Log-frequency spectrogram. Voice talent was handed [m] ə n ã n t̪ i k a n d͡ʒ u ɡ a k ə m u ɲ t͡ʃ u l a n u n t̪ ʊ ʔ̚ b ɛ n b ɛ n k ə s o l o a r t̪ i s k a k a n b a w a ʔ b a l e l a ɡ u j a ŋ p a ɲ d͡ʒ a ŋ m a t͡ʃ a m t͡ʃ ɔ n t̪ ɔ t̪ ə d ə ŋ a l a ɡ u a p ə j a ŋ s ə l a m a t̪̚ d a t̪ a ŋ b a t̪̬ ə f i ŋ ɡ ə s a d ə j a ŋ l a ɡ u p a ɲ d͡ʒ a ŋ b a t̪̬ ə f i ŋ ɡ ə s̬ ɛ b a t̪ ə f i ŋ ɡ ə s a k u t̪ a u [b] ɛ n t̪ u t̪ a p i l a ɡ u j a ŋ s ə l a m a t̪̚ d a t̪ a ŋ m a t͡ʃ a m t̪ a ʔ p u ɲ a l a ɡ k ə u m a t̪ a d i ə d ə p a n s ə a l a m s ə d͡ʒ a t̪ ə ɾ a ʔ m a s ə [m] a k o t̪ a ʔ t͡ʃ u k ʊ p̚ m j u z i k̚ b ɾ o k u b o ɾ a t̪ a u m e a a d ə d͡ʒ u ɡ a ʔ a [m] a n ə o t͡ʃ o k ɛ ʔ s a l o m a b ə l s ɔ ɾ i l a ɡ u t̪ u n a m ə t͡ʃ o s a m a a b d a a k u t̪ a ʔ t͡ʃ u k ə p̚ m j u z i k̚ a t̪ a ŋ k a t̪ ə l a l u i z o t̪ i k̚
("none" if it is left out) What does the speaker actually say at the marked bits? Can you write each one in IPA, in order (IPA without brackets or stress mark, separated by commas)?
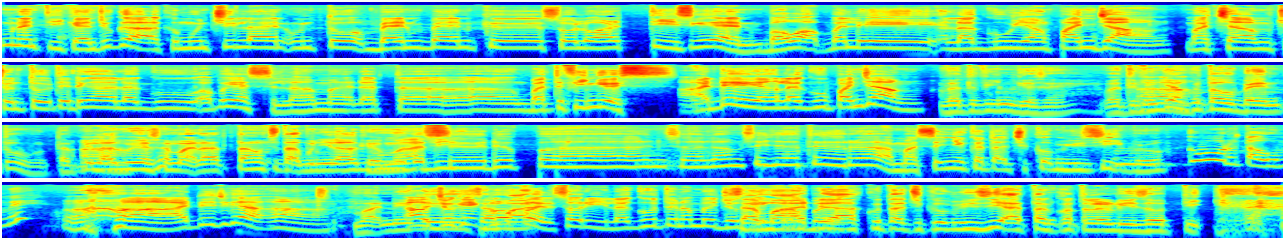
m, b, ɲ, m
